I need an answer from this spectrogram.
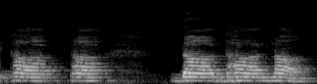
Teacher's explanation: दा धा ना बोलेंगे तो जीभ आकर के पूरी तरह से दांत में टकराती है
